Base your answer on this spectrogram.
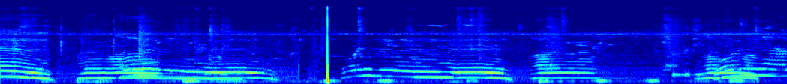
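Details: Cats in a duel, giving long, wavering yowls that rise and fall in pitch, drawn out over several seconds with short pauses between, plus one sharp click midway.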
